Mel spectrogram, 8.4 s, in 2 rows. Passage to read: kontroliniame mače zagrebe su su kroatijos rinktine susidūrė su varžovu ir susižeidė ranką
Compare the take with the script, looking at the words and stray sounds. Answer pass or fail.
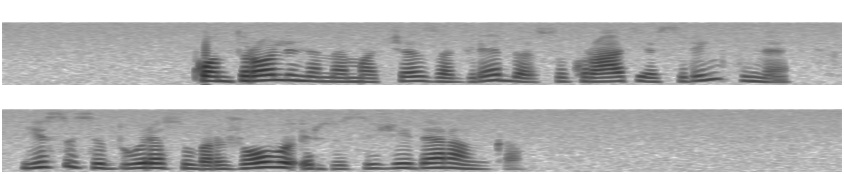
fail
